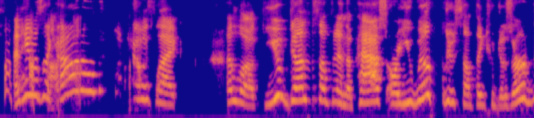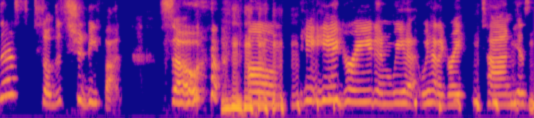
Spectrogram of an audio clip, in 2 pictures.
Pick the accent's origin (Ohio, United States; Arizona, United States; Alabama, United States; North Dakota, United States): Alabama, United States; Opp; So actually both times that was at the Rattlesnake Rodeo in right there by my hometown, Op, Alabama.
